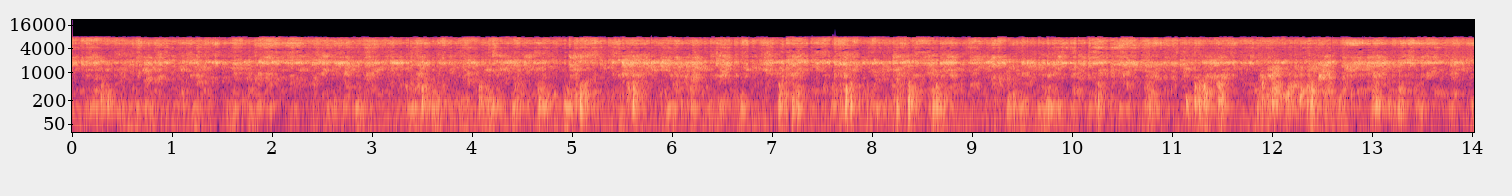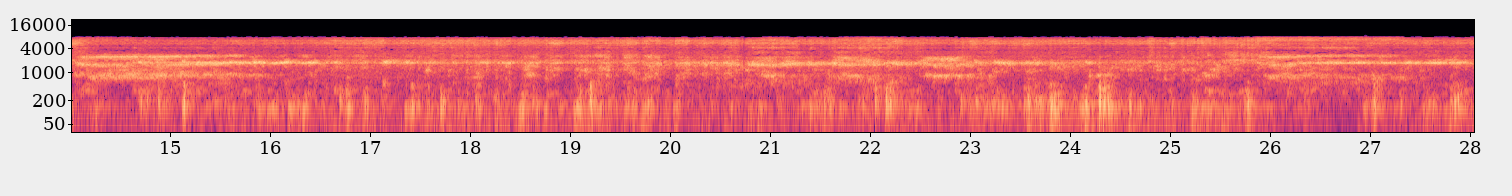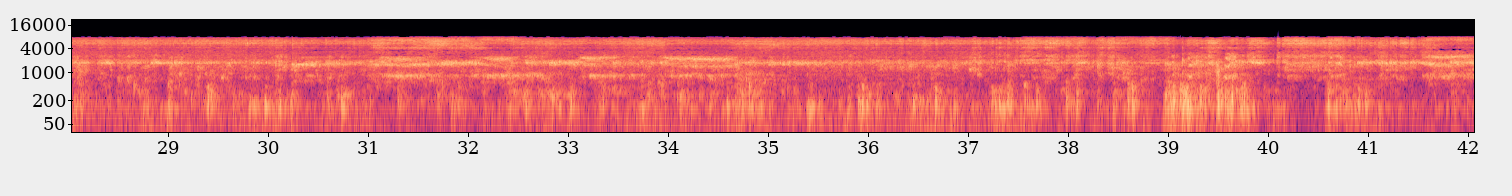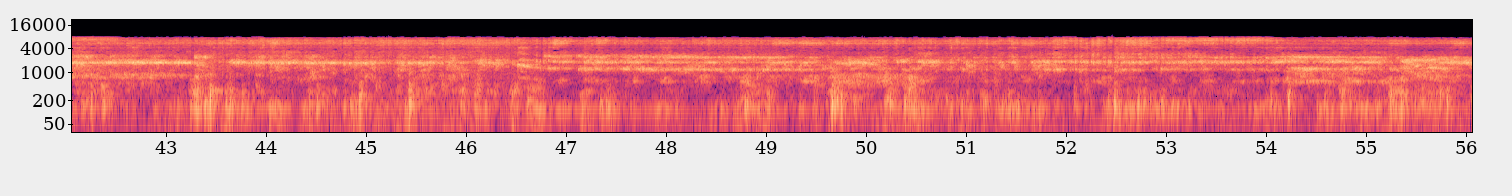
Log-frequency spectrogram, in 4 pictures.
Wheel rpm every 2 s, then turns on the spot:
230, 230, 230, 230, 230, 230, 230, 230, 230, 230, 230, 230, 230, 230, 230, 220, 220, 230, 230, 230, 230, 230, 230, 190, 160, 160, 160, 160.
none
